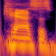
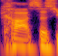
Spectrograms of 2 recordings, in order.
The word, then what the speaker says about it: Casas: Yeah, I call him Casas, but it's pronounced Casas. You did have it right.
